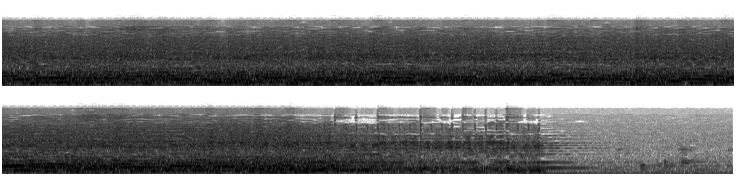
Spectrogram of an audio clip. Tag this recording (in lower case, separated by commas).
rock music, music, heavy metal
